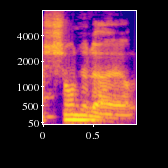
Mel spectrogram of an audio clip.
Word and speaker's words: chandeleur: La chandeleur, la chandeleur, chandeleur, chandeleur. The middle E is a E sound like in le.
